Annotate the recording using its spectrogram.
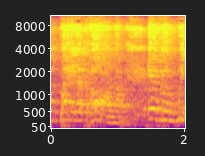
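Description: A man singing into a handheld microphone over accompanying music with a steady beat and a shaker.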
